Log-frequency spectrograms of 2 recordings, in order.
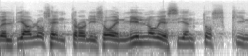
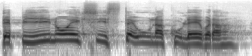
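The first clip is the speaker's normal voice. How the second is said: slow, lofty recited verse; grand poetry declamation; 4 semitones higher, slower than usual. Shown as a demonstration. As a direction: declaim the stanza slowly and grandly. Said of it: "le sacó el siguiente, la siguiente estrofa".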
